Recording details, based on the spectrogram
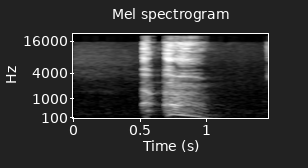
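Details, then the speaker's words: Adult speaking in court, who apologises for their voice and says they are on medicine after a scope examination, gives a brief cough then a longer lower-pitched throat clear in a quiet room; throat clearing and cough. "Sorry about my voice, but some sort of weird difficulty seeing a doctor."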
